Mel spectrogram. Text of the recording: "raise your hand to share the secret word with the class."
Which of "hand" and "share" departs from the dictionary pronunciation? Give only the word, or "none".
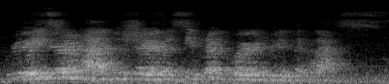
hand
